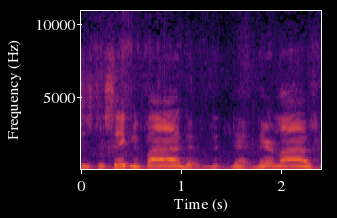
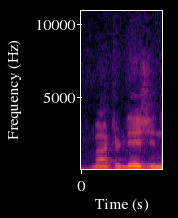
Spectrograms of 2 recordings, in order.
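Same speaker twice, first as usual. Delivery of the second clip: usual speaking voice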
